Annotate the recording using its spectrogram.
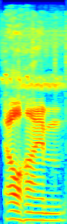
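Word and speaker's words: Elhaym: parents called me Ellie elim alheim okay alheim is is the pronunciation of that name um elim yeah so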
